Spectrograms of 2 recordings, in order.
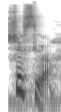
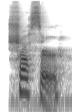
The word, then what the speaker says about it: chaussure: And that's how I remember the word, how to pronounce chaussure. Because otherwise, I want to pronounce it chasseur. Because that's how it's fucking spelled.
